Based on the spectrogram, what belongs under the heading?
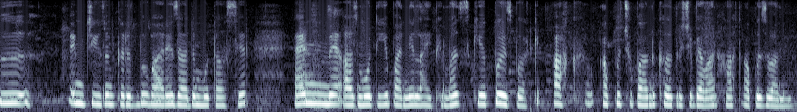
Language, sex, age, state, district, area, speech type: Kashmiri, female, 18-30, Jammu and Kashmir, Pulwama, rural, spontaneous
